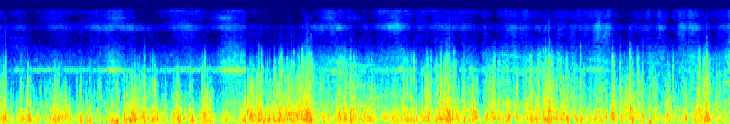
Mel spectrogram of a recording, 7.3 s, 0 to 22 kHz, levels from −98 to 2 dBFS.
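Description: No technical faults are audible anywhere in the audio.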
